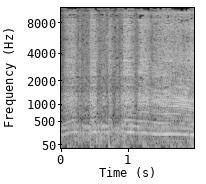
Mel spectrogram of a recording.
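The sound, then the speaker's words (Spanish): Loud rally car engine revving at a rally held on the city streets and roads of Oviedo, with rapid repeated surges of throttle and a harsh, throaty tone, heard alone without talk. “Oviedo vibra con el motor. Llega el Rally Princesa de Asturias, Ciudad de Oviedo.”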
